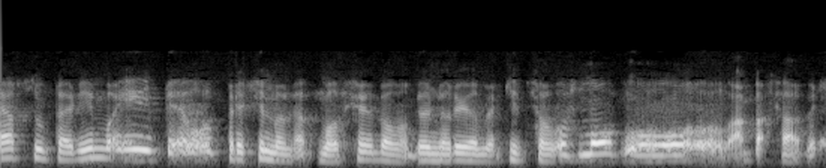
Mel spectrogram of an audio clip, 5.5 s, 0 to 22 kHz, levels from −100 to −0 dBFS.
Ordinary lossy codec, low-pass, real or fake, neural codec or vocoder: MP3, 48 kbps; 7.2 kHz; fake; autoencoder, 22.05 kHz, a latent of 192 numbers a frame, VITS, trained on one speaker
